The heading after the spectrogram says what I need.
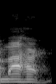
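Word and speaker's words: Meagher: get from the spelling of his name to pronouncing it Mar?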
